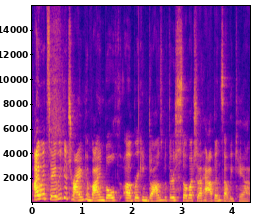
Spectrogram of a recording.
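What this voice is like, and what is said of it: Voice going out, strained. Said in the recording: “my voice is literally like going out. It's because of the weather and from talking so much.”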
